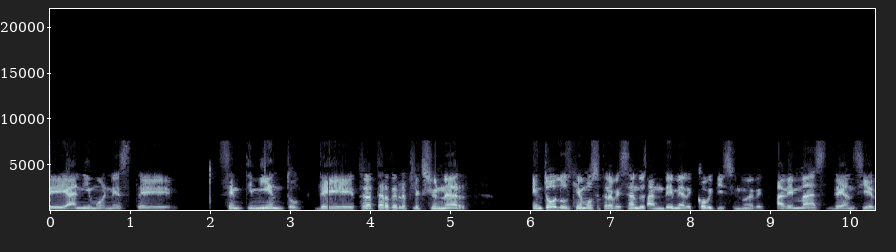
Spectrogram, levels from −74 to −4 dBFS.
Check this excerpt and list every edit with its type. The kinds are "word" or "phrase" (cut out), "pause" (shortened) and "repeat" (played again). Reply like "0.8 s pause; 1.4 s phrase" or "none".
3.2 s pause; 5.8 s pause; 6.5 s word; 6.8 s word; 7.4 s word; 9.0 s pause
